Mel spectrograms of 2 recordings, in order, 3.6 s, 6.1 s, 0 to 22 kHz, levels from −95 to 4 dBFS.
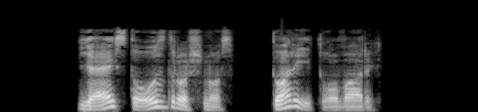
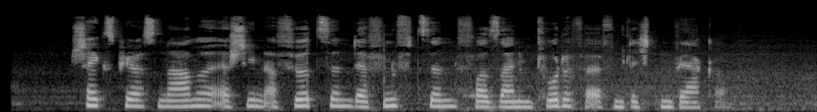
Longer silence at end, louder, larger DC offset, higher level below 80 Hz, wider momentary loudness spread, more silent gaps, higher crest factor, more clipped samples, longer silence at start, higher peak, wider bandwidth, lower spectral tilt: first, 0.8 s vs 0.5 s; first, -17 LUFS vs -30 LUFS; neither; first, -54 dBFS vs -78 dBFS; first, 11 LU vs 4 LU; first, 1.76-2.04 s vs none; about the same, 18 dB vs 18 dB; neither; about the same, 0.6 s vs 0.55 s; first, 0 dBFS vs -14 dBFS; second, 7.6 kHz vs 13 kHz; first, -5.5 dB/octave vs -4 dB/octave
